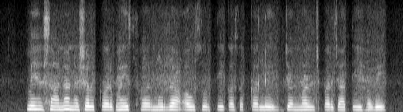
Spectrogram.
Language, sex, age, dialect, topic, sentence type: Chhattisgarhi, female, 25-30, Northern/Bhandar, agriculture, statement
